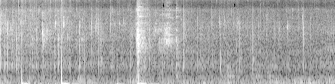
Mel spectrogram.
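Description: Sliced onions sizzling as they fry in hot oil in a steel karahi, browning, while a metal ladle stirs and knocks against the pan. There are a few sharp knocks, the loudest about two seconds in, then only a quieter sizzle goes on.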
